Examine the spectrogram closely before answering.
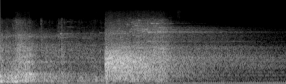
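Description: A car windscreen shatters with a loud crash.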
